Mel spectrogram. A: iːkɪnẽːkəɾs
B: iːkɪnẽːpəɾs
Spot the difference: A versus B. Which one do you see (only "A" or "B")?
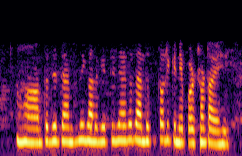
B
